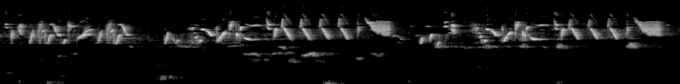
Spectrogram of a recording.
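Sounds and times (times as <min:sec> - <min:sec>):
bird singing trilled phrases: 0:00.0 - 0:06.7.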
